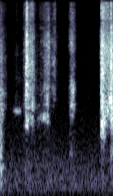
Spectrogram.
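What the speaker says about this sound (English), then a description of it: "How many times do you want me to shuffle the deck?" A deck of tarot cards is riffled in quick, crisp bursts, four or five short papery flutters close by and fairly quiet, with no talking.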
